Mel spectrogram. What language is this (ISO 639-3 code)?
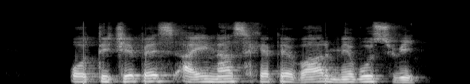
lzz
